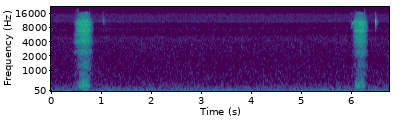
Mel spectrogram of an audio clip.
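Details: Deliberately induced sneeze attempts that fail to come out: two short, sharp sneeze-like bursts several seconds apart against a quiet background, near-sneezes that never fully build.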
